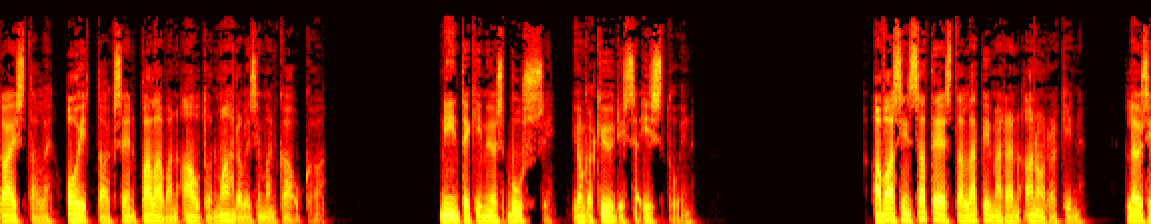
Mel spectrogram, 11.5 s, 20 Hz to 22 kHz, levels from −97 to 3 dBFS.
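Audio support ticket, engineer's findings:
Overlap between stream segments at 2.32 s: tiny skip, a few milliseconds dropped where segment timestamps overlap. Waveform shows abrupt step; spectrogram shows thin broadband vertical line.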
